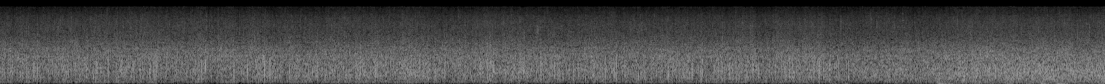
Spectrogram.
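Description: Heavy rain pours down steadily onto gravel and a roof.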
